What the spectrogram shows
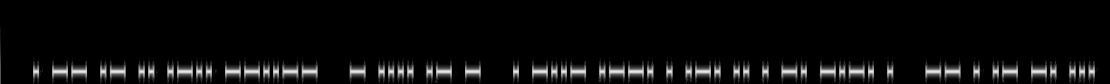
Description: Morse code, heard as a keyed tone, about 25 wpm, 600 Hz. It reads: EMAIL, THAT EXPERIENCE MEANS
